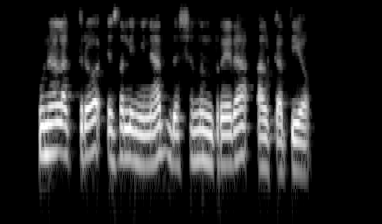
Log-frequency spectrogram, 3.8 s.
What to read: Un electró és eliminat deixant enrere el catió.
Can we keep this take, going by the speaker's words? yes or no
yes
